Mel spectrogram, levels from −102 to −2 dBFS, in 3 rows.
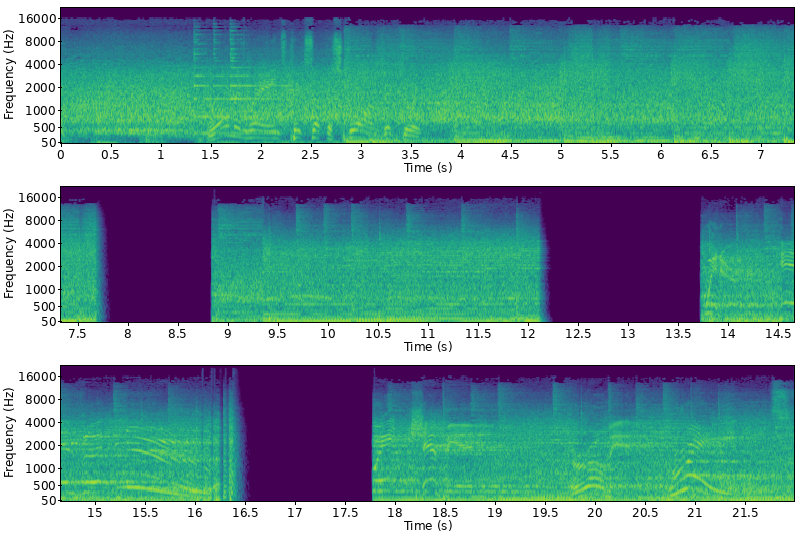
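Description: The audio has three gaps where the sound carries on as a brief fading buzz and then goes quiet: 7.67 to 8.85 s, 12.11 to 13.74 s, and 16.37 to 17.79 s. Each runs about 1.2 to 1.6 s, mostly silence, and then picks up further on with that stretch simply gone, likely a long network dropout each time. Right before the last one, from 16.06 to 16.35 s, there's repeated packet loss with a choppy, robotic sound: five short holes, the longest 44 ms, each patched by stretching the previous sound, so roughly 38% of that bit is filler.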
